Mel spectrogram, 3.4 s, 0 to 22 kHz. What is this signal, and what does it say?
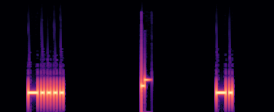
Morse code, heard as a keyed tone, about 30 wpm, 700 Hz. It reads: 6 N
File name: Single-Letter-Number-30wpm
